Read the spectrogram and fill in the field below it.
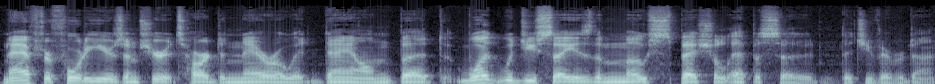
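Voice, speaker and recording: An ordinary speaking voice from a man, fairly low in pitch with ordinary pitch variation. He goes at a moderate pace with hardly any pauses on a very clean recording with a silent background. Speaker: podcast host and gospel musician. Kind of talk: interview.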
